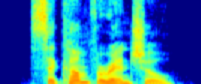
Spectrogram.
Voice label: "circumferential", English

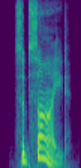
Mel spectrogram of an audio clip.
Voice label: "subside", English

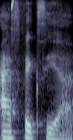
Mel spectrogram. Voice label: "asphyxia", Medical English; əsˈfɪk.siː.ə; uhs-FICK-see-uh

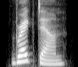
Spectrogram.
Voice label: "breakdown", medical english; ˈbreɪk.daʊn; BRAYK-down

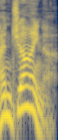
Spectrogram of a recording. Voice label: "angina", medical english uk; ænˈdʒaɪ.nə; an-JIGH-nuh

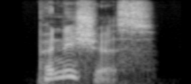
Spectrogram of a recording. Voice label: "pernicious", English

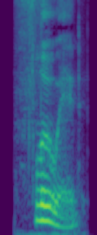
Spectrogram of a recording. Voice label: "fluid", medical English

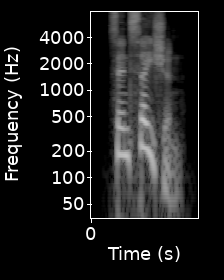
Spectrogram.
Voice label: "sensation", English

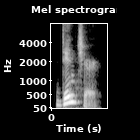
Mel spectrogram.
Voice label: "denture", uk

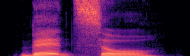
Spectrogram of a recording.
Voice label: "bedsore", English

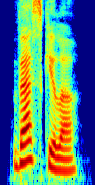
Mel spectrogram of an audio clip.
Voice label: "vascular", medical English

